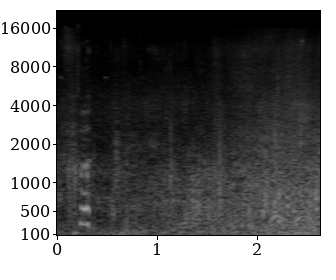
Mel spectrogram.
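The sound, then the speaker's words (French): A steady low rumble of boat engines as boat traffic passes the federal wharf at Tête-à-la-Baleine, mixed with wind noise and faint voices in the background, continuous for the whole stretch. “Là, il y a du trafic.”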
